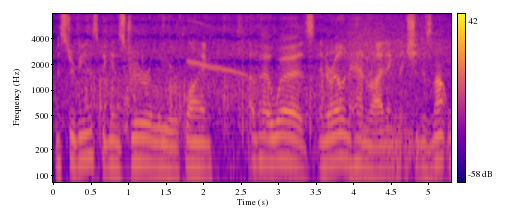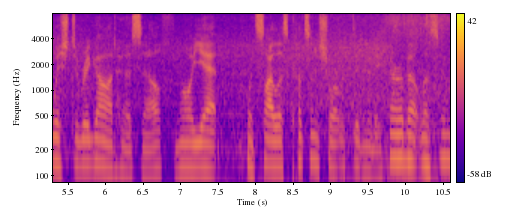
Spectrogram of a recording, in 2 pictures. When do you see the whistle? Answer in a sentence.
The whistle can be heard from 1.8 to 2.6 s.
